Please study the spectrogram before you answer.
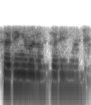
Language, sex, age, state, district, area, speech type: Tamil, female, 60+, Tamil Nadu, Sivaganga, rural, conversation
